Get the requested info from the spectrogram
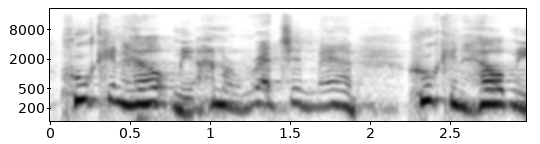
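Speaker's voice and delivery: loud, high anguished cry. Acted. Paul crying out to God, loud and high. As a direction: cry out for rescue, desperate. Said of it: "He's crying out".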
